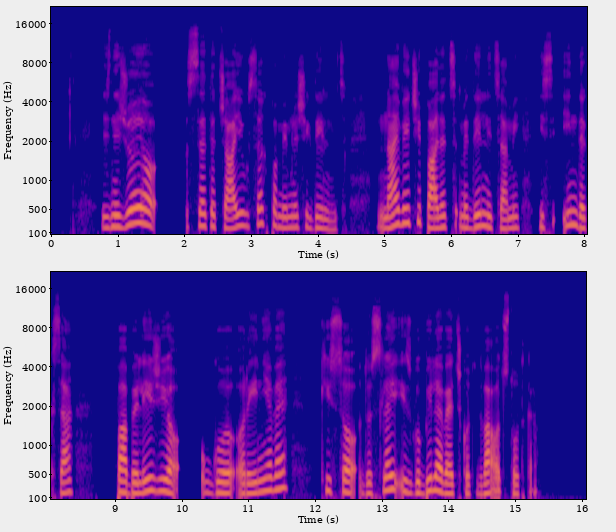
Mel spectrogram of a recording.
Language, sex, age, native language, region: Slovenian, female, 30-49, Slovenian, Central Slovenia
